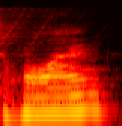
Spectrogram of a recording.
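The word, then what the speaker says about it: Hoàng: the next one is hang h o a n g so you say Mr hang hang hang so you're getting close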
